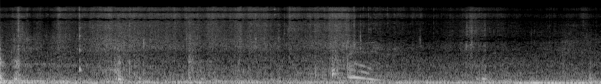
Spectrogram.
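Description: Plastic bags rustle as they are lifted.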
